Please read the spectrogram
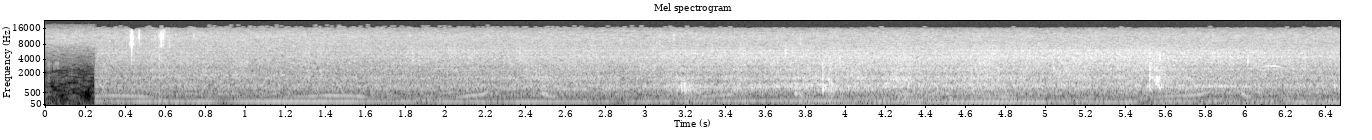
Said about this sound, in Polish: Wyjeżdża samochód z lewej strony, przejeżdża przede mną, tu się schował za murkiem. Tutaj taka mała szykana i odjeżdża w stronę zachodzącego słońca.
